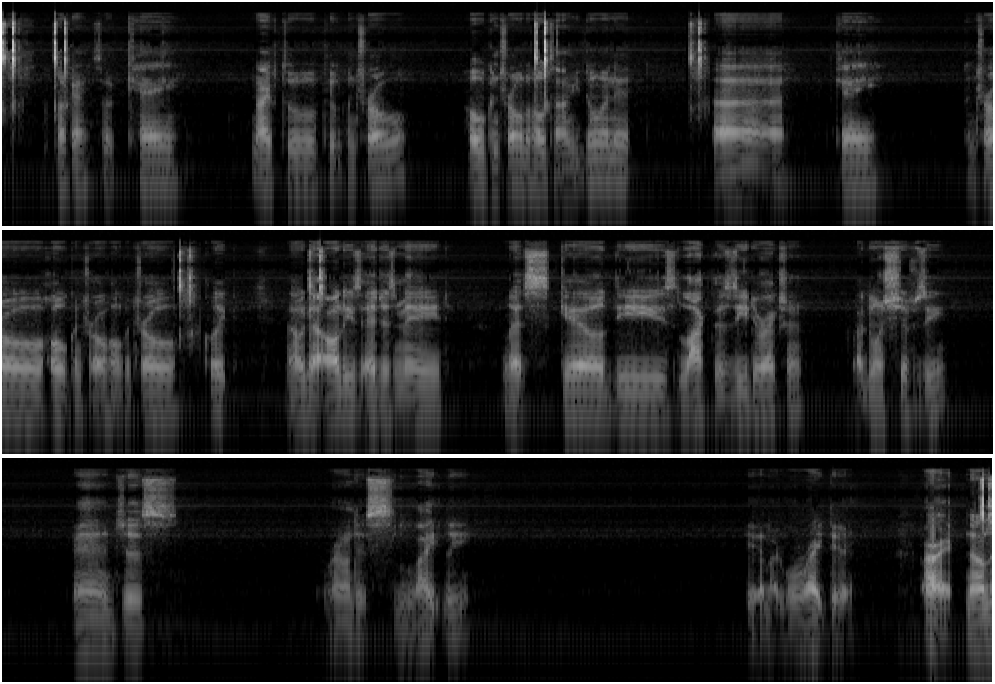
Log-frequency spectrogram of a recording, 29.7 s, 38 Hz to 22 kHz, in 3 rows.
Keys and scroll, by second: 1.7 k, 5.8 Return, 8.3 k, 11.7 Return, 15.9 s, 17.1 shift+z.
